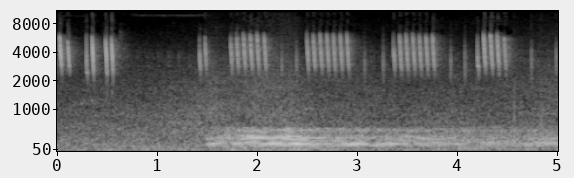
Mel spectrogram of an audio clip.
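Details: Lively bar-winged prinia song intended to prompt young birds to sing: a few sharp high chips, then several rapid ticking bursts over a rising low rumble and hum.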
